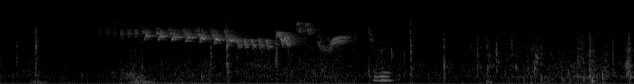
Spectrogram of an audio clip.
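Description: A bird singing faintly in the background: a descending trill of rapid, high notes lasting about two seconds, ending in a short flourish.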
